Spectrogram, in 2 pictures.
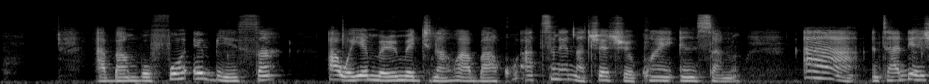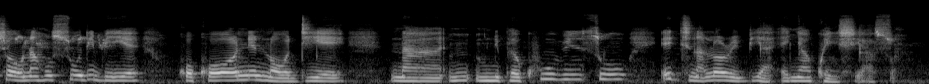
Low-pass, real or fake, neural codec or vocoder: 10.8 kHz; fake; vocoder, 44.1 kHz, 128 mel bands every 512 samples, BigVGAN v2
